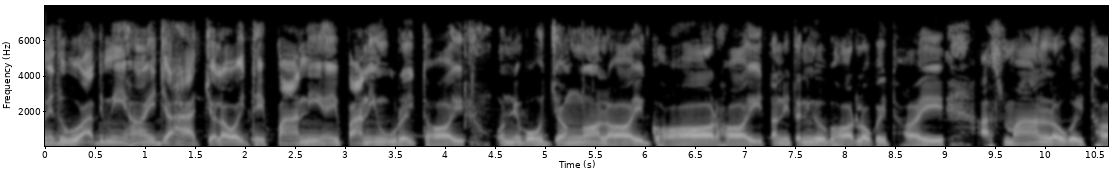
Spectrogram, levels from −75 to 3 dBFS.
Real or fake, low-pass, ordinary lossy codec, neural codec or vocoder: real; 7.2 kHz; MP3, 64 kbps; none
